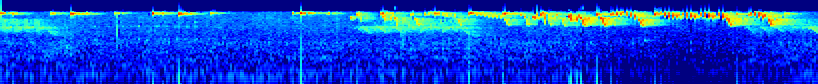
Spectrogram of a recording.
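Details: Saffron finch performing the ringing 'retinido' song during a dispute, a song for teaching young birds: sparse high chips that quicken into a long, dense run of bright, sliding high notes.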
